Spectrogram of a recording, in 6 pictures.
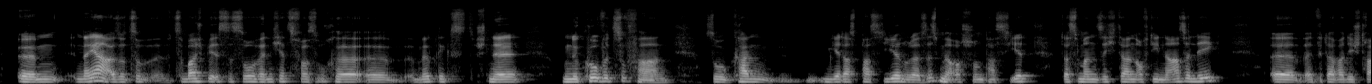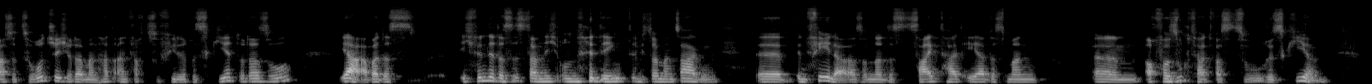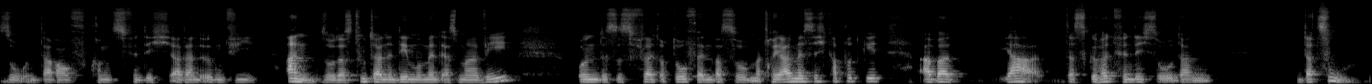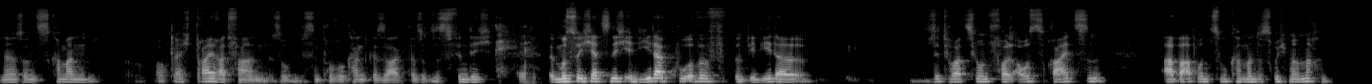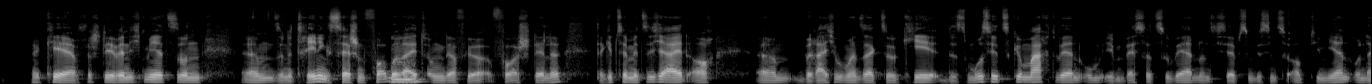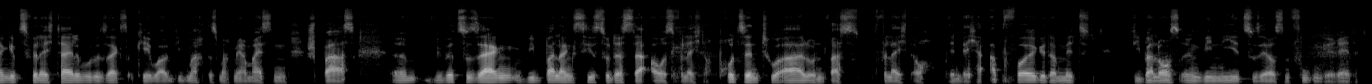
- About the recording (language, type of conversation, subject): German, podcast, Wie findest du die Balance zwischen Perfektion und Spaß?
- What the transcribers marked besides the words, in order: other background noise; laughing while speaking: "unbedingt"; giggle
